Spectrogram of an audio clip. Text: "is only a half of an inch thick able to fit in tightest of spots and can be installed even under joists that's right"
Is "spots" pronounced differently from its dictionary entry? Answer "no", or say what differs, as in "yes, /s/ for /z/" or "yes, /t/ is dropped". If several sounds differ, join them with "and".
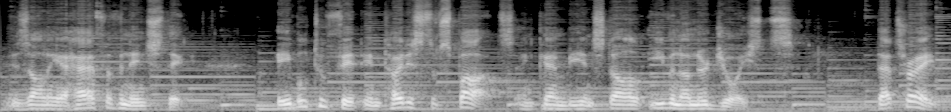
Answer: no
